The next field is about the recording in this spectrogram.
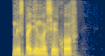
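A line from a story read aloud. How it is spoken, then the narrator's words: Even, level voice. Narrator (Russian): произнесла она ровным голосом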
